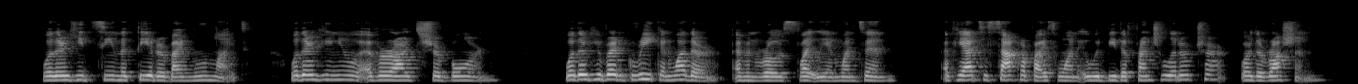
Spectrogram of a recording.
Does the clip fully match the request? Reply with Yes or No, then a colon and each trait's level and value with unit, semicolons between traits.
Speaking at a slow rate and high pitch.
No: average, 170 wpm; high, 195 Hz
